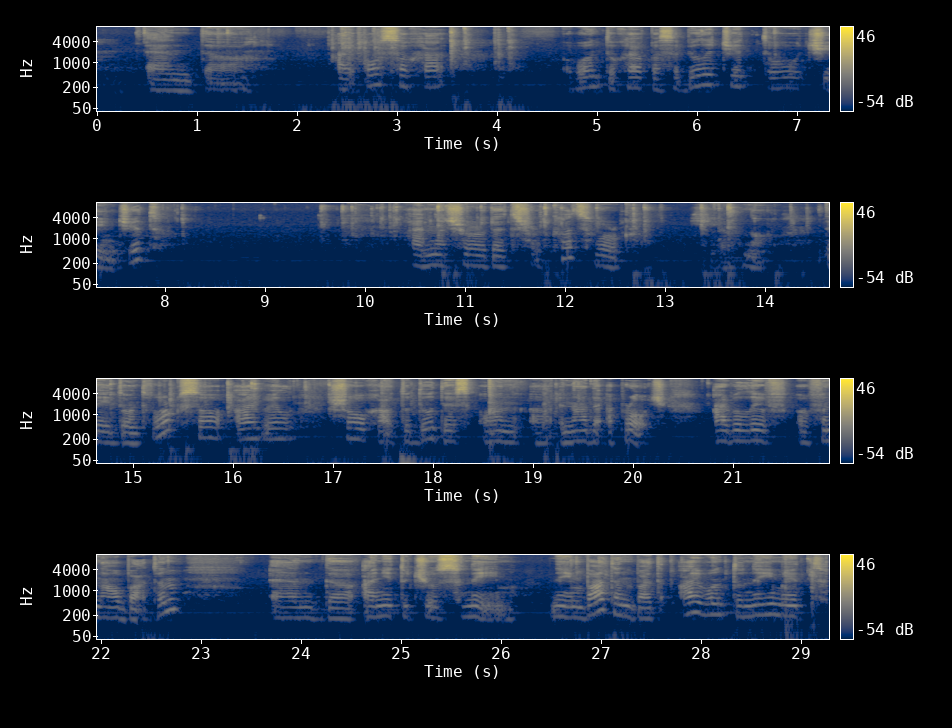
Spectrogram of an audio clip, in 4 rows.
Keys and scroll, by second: 15.4 ctrl+z, 20.2 ctrl+z.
